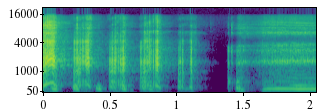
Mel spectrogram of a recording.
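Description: A man laughing in quick, short pulses, trailing off into a steady held voice note near the end.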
